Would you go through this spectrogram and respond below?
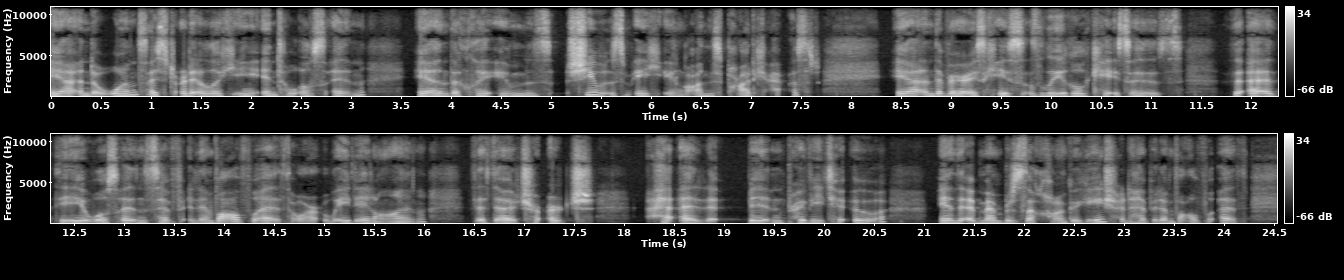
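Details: Adult woman with spasmodic dysphonia, speaking as a podcast guest: spasmodic dysphonia.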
